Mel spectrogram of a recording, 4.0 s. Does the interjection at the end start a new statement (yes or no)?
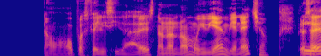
no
